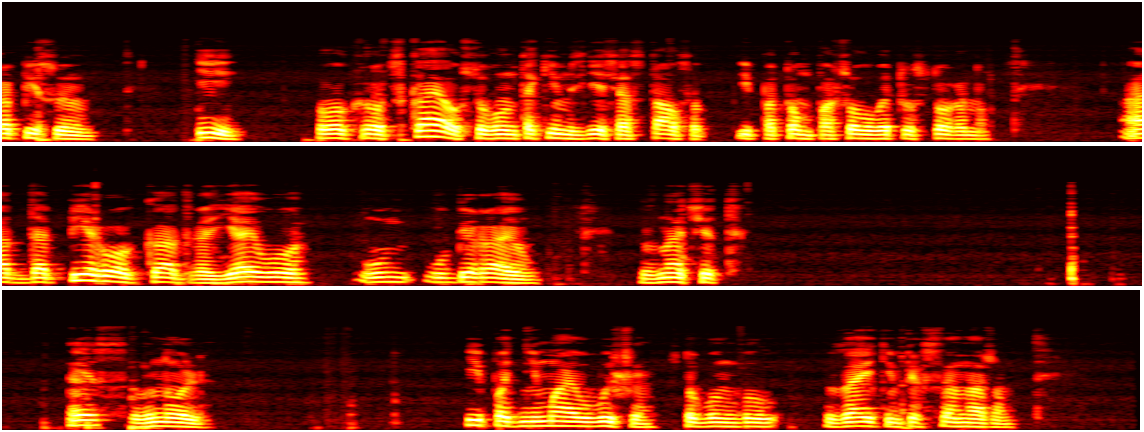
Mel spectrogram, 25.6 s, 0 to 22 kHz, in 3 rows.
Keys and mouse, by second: 5.2-9.4 drag, 17.4 s, 18.0 KP_0, 19.5 click, 21.0-22.8 drag.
